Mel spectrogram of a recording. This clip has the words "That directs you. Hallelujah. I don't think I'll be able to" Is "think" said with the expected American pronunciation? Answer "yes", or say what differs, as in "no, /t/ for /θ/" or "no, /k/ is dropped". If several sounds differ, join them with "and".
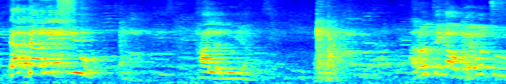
no, /t/ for /θ/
